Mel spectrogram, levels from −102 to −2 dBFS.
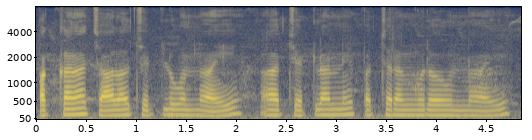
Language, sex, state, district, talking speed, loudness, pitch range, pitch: Telugu, male, Telangana, Hyderabad, 110 wpm, -21 LUFS, 130-145 Hz, 135 Hz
